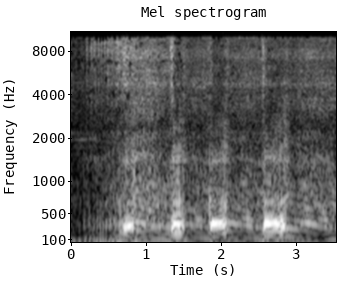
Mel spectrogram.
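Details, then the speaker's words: Hellcat 125 (TaoTao Grom clone) with 26mm Nibbi carb after stepping up to a 120 main jet: quick throttle blips climb sharply and drop to idle with no bog, better than the lean 115; carb possibly oversized, exhaust possibly restrictive. "no bog in there it's better"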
